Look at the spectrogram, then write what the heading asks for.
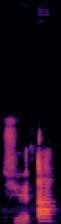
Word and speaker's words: as: It gives me tu as. I don't pronounce the S.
